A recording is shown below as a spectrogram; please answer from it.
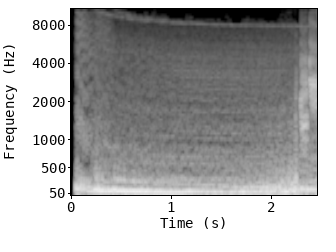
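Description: Logo intro sound effect: a loud, deep, steady rumble, opening with a brief high falling sweep.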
